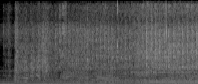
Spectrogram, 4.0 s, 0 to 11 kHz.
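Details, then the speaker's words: VW 1.4 TSI CHPA engine, cold start at idle: sharp rapid tick from the top end that fades and returns; driven 800 km with it, oil level normal, cam phasers and cover bolts found tight and dry; hydraulic lifters suspected, not confirmed. "слышно, как идет стук. Не знаю, откуда он идет, но откуда-то прямо вот отсюда сверху. И то притихает, то увеличивается."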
